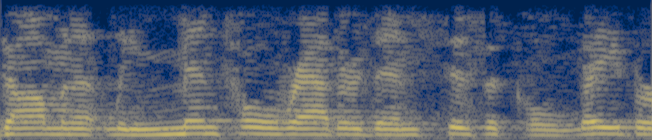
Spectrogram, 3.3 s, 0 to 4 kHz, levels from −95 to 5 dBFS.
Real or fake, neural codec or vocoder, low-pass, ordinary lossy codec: real; none; 3.6 kHz; Opus, 32 kbps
